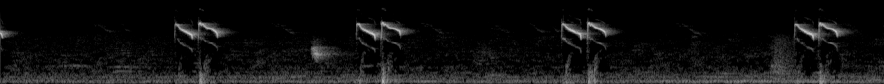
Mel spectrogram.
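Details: Oriental white-eye in ngalas, the wild-type song style, recorded clear to train other birds: bright, high double chirps, slurred downward, in short bursts about every two seconds, with a faint low hum underneath.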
